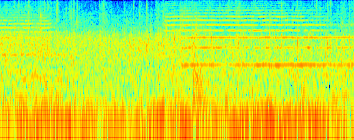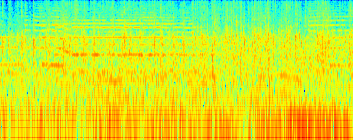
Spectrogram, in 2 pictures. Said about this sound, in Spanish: Bueno, pues el picador se lleva la ovación de la tarde eh, eh, ah, de, los, montados.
